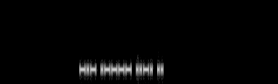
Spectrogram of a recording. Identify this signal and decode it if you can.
Morse code, heard as a keyed tone, about 64 wpm, 700 Hz. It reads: K1FI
